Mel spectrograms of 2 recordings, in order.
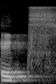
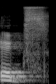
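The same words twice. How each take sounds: Both takes have the same delivery.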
